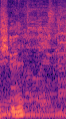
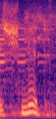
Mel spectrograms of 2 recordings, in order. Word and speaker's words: Schmid: Yes, John Jacob Jingleheimer Schmidt. Is that it? It's Schmid. Oh, Schmid, I'm sorry. You say Schmidt. I say Schmid.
